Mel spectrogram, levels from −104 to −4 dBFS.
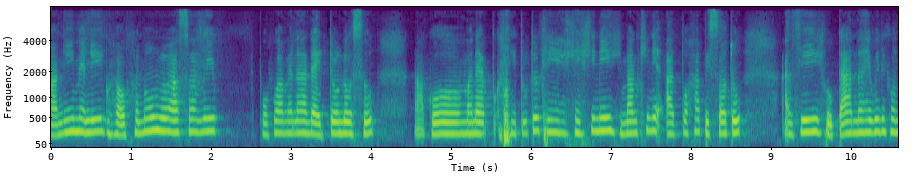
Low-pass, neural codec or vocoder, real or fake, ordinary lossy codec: none; codec, 16 kHz, 1.1 kbps, Voila-Tokenizer; fake; none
